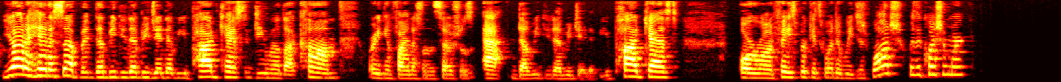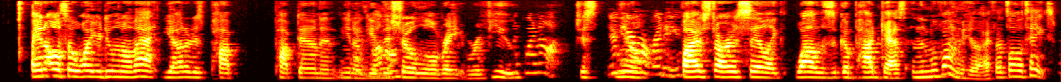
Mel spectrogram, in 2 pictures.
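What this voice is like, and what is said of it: Very fast rushed speech. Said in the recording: “I said that fast because I wanted to get through it”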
